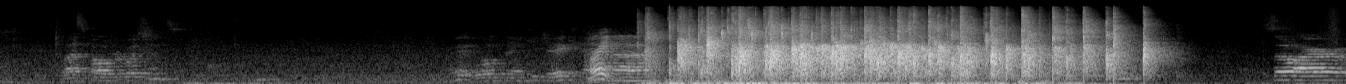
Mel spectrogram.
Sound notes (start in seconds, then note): 10.9 applause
